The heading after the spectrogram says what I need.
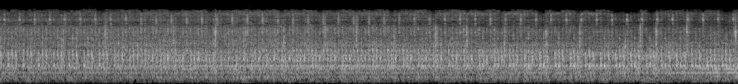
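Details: SsangYong Kyron engine at idle with an unexplained extraneous knock: a crisp, click-like tick repeating about three times per second above the engine hum. Cause unknown.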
